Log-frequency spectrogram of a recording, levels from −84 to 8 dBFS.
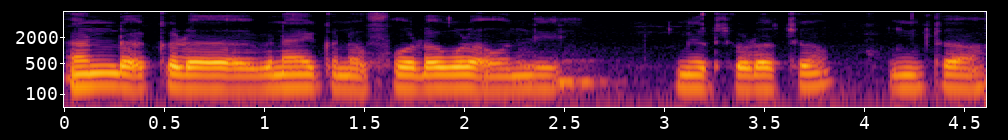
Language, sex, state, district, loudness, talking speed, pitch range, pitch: Telugu, male, Andhra Pradesh, Annamaya, -13 LUFS, 115 wpm, 135-145 Hz, 135 Hz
